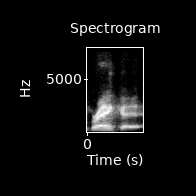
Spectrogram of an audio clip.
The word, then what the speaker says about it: Branca: but glenn's he called he pronounced his name branca i used to say bronco but he always said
